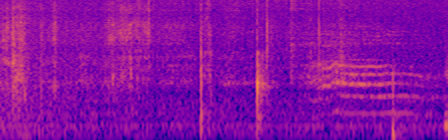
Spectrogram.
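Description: A pet cat gives a short, fairly quiet meow near the end, with faint scissor-like snips and paper handling in a quiet room beforehand.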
